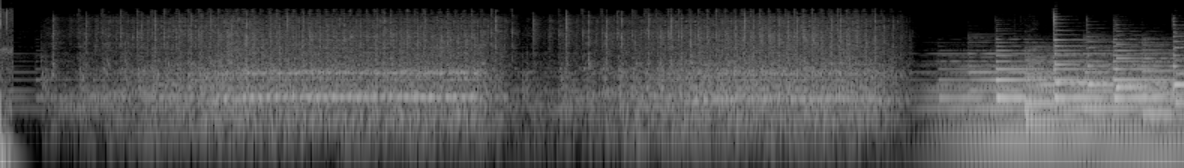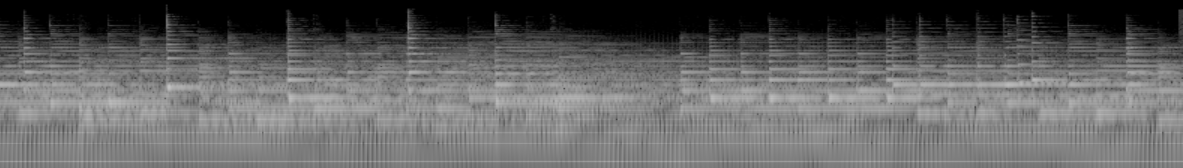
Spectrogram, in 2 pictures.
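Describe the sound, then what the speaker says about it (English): A sewing machine runs in two short bursts, then stitches steadily at a quicker, rhythmic pace, close and continuous with no talking. "I then set my sewing machine to the longest stitch length and sewed two lines next to each other"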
